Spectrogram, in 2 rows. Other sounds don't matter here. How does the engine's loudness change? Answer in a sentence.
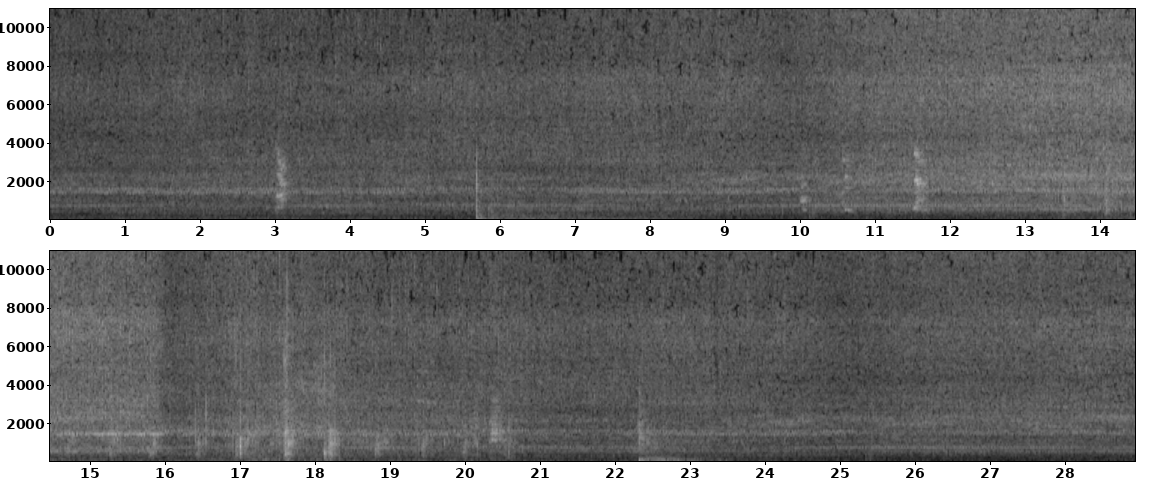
The volume of the engine goes up, then down.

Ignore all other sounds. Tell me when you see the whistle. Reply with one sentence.
You can't hear the whistle here.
